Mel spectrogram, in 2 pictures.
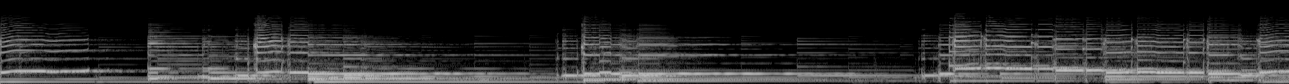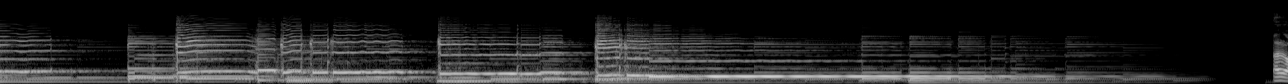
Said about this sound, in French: Pour cette partie lead, pour ce petit solo, donc j'ai enclenché une légère distorsion, donc j'ai vraiment un gain qui est pas très très très très élevé.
